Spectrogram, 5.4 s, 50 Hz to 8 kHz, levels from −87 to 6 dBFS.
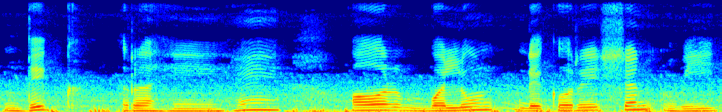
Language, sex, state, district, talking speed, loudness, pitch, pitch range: Hindi, female, Madhya Pradesh, Umaria, 80 wpm, -18 LUFS, 180 Hz, 165-210 Hz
